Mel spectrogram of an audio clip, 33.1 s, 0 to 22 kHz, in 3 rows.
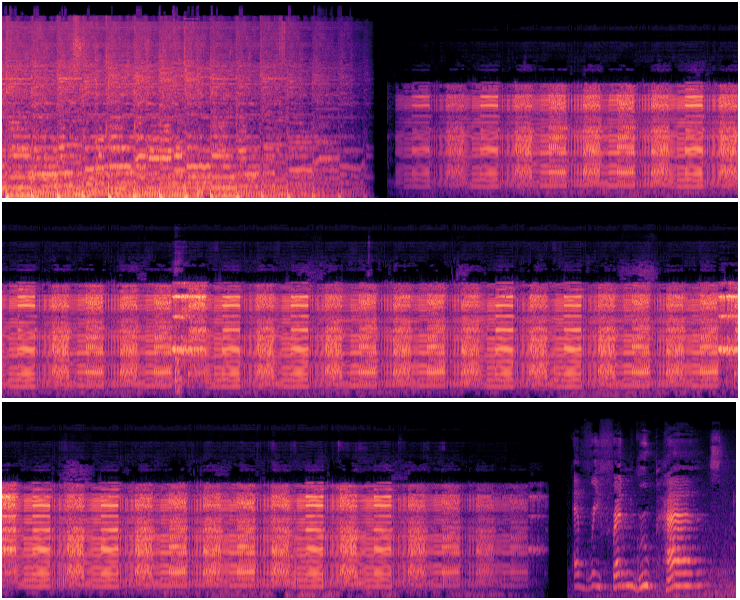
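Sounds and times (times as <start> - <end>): pulsing electronic buzz: 5.9 - 30.3.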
